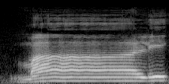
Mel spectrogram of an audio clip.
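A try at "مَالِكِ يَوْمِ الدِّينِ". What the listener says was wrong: Nah, jangan terlalu panjang. Jangan terlalu panjang, 2 harakat saja. Maliki 2 harakat, jangan maliki kepanjangan.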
